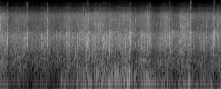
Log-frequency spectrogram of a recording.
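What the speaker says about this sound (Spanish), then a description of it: "Un aplauso, Señor, por ello." A church congregation breaks into steady, dense applause during a pastor's sermon, a continuous wash of many hands clapping at close range with a faint voice mixed in.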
